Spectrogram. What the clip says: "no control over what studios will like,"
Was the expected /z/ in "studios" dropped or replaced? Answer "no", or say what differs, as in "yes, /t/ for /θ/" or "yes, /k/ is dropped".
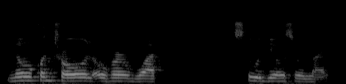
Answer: yes, /s/ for /z/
